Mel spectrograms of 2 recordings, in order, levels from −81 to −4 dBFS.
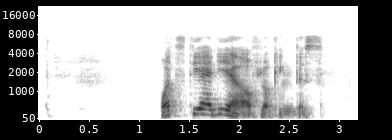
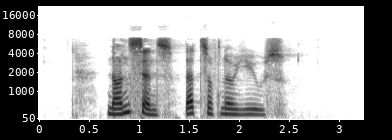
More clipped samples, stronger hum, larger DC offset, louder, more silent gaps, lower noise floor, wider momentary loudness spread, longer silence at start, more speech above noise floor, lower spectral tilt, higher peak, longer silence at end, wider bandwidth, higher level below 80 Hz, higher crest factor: neither; neither; neither; second, -28 LUFS vs -17 LUFS; neither; second, -66 dBFS vs -72 dBFS; first, 15 LU vs 10 LU; first, 1.2 s vs 0.35 s; second, 38 dB vs 54 dB; first, -5 dB/octave vs -2.5 dB/octave; second, -10 dBFS vs -2 dBFS; second, 0.35 s vs 0.8 s; second, 8 kHz vs 11 kHz; second, -70 dBFS vs -60 dBFS; about the same, 20 dB vs 18 dB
